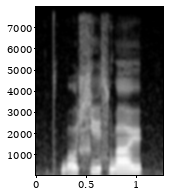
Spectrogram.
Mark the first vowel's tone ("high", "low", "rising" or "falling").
rising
